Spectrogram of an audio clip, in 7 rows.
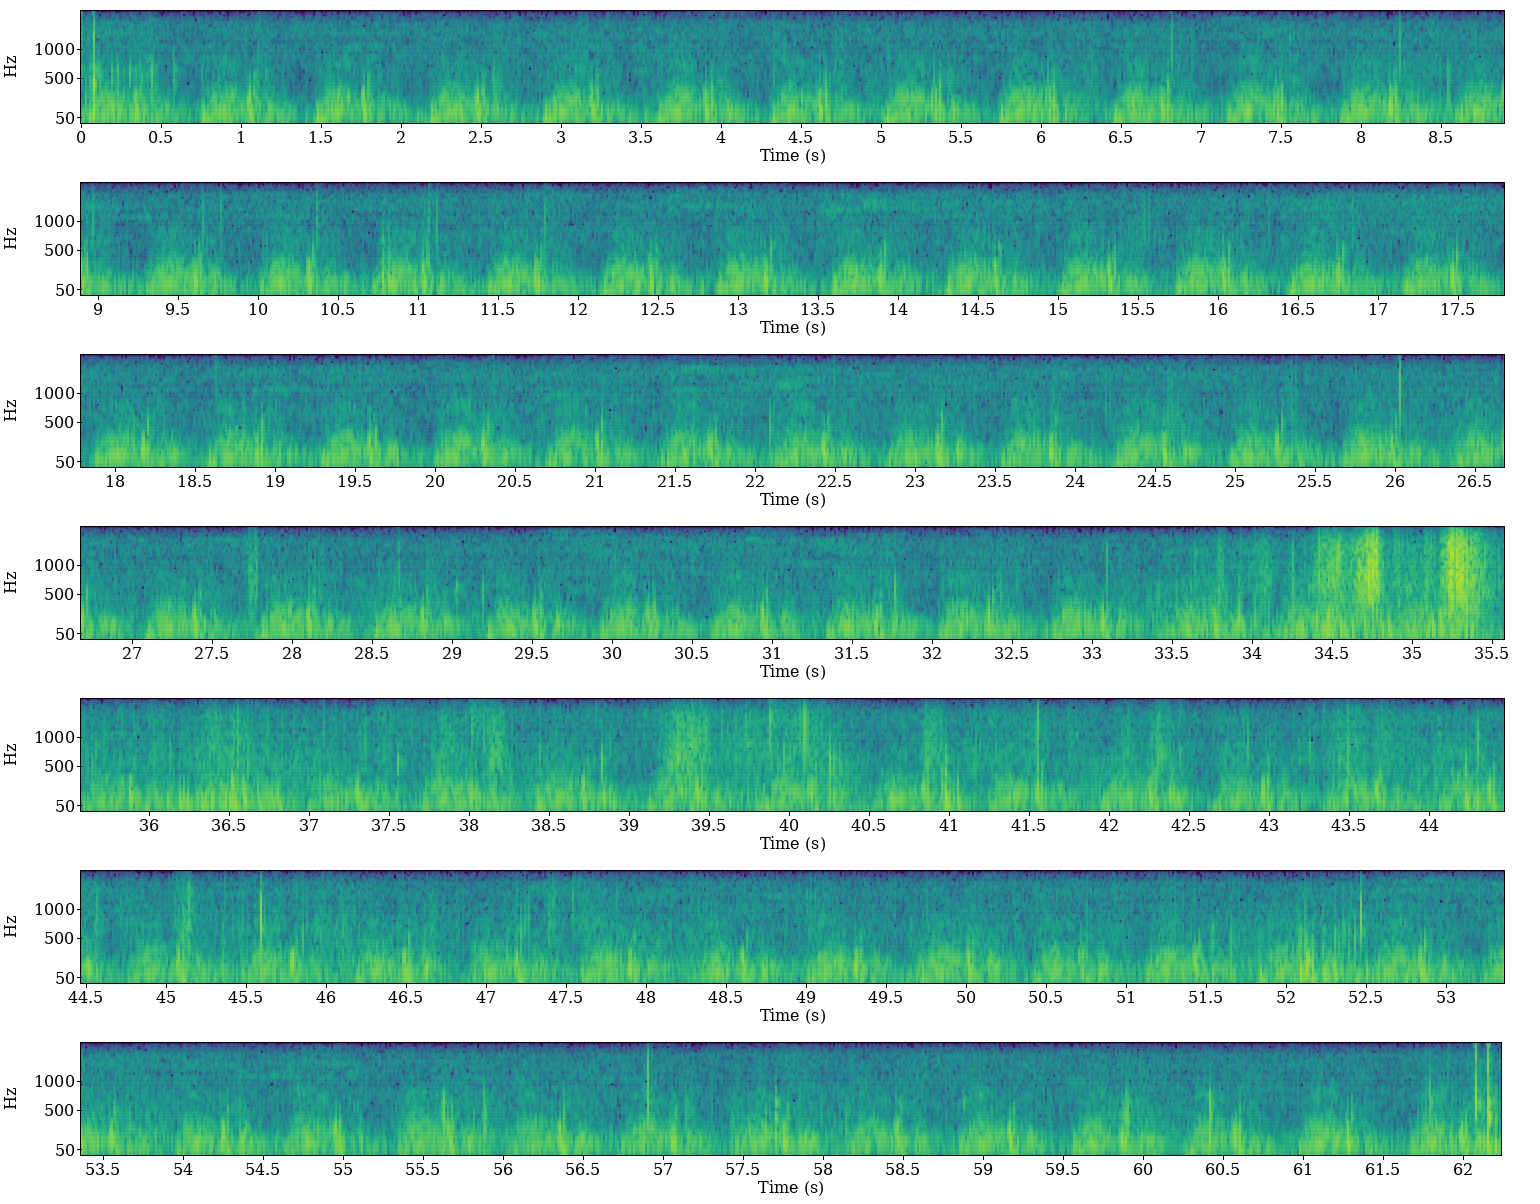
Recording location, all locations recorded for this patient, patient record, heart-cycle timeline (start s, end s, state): pulmonary valve (PV)
aortic valve (AV)+pulmonary valve (PV)+tricuspid valve (TV)+mitral valve (MV)+other location
#Age: nan
#Sex: Male
#Height: 163.0 cm
#Weight: 73.0 kg
#Pregnancy status: False
#Murmur: Present
#Murmur locations: aortic valve (AV)+mitral valve (MV)+pulmonary valve (PV)+other location+tricuspid valve (TV)
#Most audible location: mitral valve (MV)
#Systolic murmur timing: Holosystolic
#Systolic murmur shape: Decrescendo
#Systolic murmur grading: III/VI or higher
#Systolic murmur pitch: Medium
#Systolic murmur quality: Harsh
#Diastolic murmur timing: nan
#Diastolic murmur shape: nan
#Diastolic murmur grading: nan
#Diastolic murmur pitch: nan
#Diastolic murmur quality: nan
#Outcome: Abnormal
#Campaign: 2014 screening campaign
0.00	0.18	S1
0.18	0.32	systole
0.32	0.44	S2
0.44	0.84	diastole
0.84	1.00	S1
1.00	1.02	systole
1.02	1.16	S2
1.16	1.56	diastole
1.56	1.70	S1
1.70	1.74	systole
1.74	1.84	S2
1.84	2.24	diastole
2.24	2.42	S1
2.42	2.46	systole
2.46	2.56	S2
2.56	2.98	diastole
2.98	3.14	S1
3.14	3.16	systole
3.16	3.32	S2
3.32	3.66	diastole
3.66	3.80	S1
3.80	3.86	systole
3.86	3.98	S2
3.98	4.40	diastole
4.40	4.54	S1
4.54	4.60	systole
4.60	4.70	S2
4.70	5.08	diastole
5.08	5.24	S1
5.24	5.30	systole
5.30	5.42	S2
5.42	5.82	diastole
5.82	5.94	S1
5.94	6.00	systole
6.00	6.12	S2
6.12	6.54	diastole
6.54	6.70	S1
6.70	6.76	systole
6.76	6.88	S2
6.88	7.26	diastole
7.26	7.38	S1
7.38	7.44	systole
7.44	7.58	S2
7.58	7.96	diastole
7.96	8.12	S1
8.12	8.16	systole
8.16	8.26	S2
8.26	8.68	diastole
8.68	8.80	S1
8.80	8.86	systole
8.86	9.02	S2
9.02	9.38	diastole
9.38	9.54	S1
9.54	9.58	systole
9.58	9.74	S2
9.74	10.10	diastole
10.10	10.22	S1
10.22	10.26	systole
10.26	10.40	S2
10.40	10.78	diastole
10.78	10.94	S1
10.94	11.02	systole
11.02	11.12	S2
11.12	11.52	diastole
11.52	11.68	S1
11.68	11.72	systole
11.72	11.82	S2
11.82	12.20	diastole
12.20	12.34	S1
12.34	12.40	systole
12.40	12.54	S2
12.54	12.92	diastole
12.92	13.06	S1
13.06	13.12	systole
13.12	13.24	S2
13.24	13.68	diastole
13.68	13.82	S1
13.82	13.86	systole
13.86	13.96	S2
13.96	14.40	diastole
14.40	14.56	S1
14.56	14.58	systole
14.58	14.68	S2
14.68	15.08	diastole
15.08	15.24	S1
15.24	15.30	systole
15.30	15.44	S2
15.44	15.84	diastole
15.84	15.98	S1
15.98	16.02	systole
16.02	16.14	S2
16.14	16.52	diastole
16.52	16.66	S1
16.66	16.72	systole
16.72	16.86	S2
16.86	17.22	diastole
17.22	17.36	S1
17.36	17.44	systole
17.44	17.58	S2
17.58	17.96	diastole
17.96	18.12	S1
18.12	18.16	systole
18.16	18.28	S2
18.28	18.66	diastole
18.66	18.82	S1
18.82	18.86	systole
18.86	19.00	S2
19.00	19.36	diastole
19.36	19.50	S1
19.50	19.58	systole
19.58	19.72	S2
19.72	20.08	diastole
20.08	20.20	S1
20.20	20.26	systole
20.26	20.38	S2
20.38	20.78	diastole
20.78	20.90	S1
20.90	20.98	systole
20.98	21.12	S2
21.12	21.50	diastole
21.50	21.64	S1
21.64	21.70	systole
21.70	21.84	S2
21.84	22.18	diastole
22.18	22.32	S1
22.32	22.40	systole
22.40	22.52	S2
22.52	22.90	diastole
22.90	23.06	S1
23.06	23.10	systole
23.10	23.24	S2
23.24	23.62	diastole
23.62	23.74	S1
23.74	23.82	systole
23.82	23.96	S2
23.96	24.30	diastole
24.30	24.42	S1
24.42	24.54	systole
24.54	24.64	S2
24.64	25.02	diastole
25.02	25.20	S1
25.20	25.24	systole
25.24	25.38	S2
25.38	25.76	diastole
25.76	25.90	S1
25.90	25.94	systole
25.94	26.08	S2
26.08	26.48	diastole
26.48	26.60	S1
26.60	26.66	systole
26.66	26.80	S2
26.80	27.16	diastole
27.16	27.32	S1
27.32	27.36	systole
27.36	27.50	S2
27.50	27.88	diastole
27.88	28.02	S1
28.02	28.08	systole
28.08	28.18	S2
28.18	28.58	diastole
28.58	28.74	S1
28.74	28.78	systole
28.78	28.92	S2
28.92	29.32	diastole
29.32	29.46	S1
29.46	29.50	systole
29.50	29.64	S2
29.64	30.02	diastole
30.02	30.16	S1
30.16	30.22	systole
30.22	30.32	S2
30.32	30.70	diastole
30.70	30.86	S1
30.86	30.92	systole
30.92	31.04	S2
31.04	31.42	diastole
31.42	31.54	S1
31.54	31.60	systole
31.60	31.72	S2
31.72	32.14	diastole
32.14	32.30	S1
32.30	32.36	systole
32.36	32.48	S2
32.48	32.84	diastole
32.84	32.96	S1
32.96	33.04	systole
33.04	33.14	S2
33.14	33.56	diastole
33.56	33.70	S1
33.70	33.72	systole
33.72	33.86	S2
33.86	34.20	diastole
34.20	34.38	S1
34.38	34.46	systole
34.46	34.62	S2
34.62	35.06	diastole
35.06	35.22	S1
35.22	35.26	systole
35.26	35.42	S2
35.42	35.84	diastole
35.84	35.98	S1
35.98	36.02	systole
36.02	36.10	S2
36.10	36.48	diastole
36.48	36.66	S1
36.66	36.76	systole
36.76	36.88	S2
36.88	37.28	diastole
37.28	37.40	S1
37.40	37.46	systole
37.46	37.52	S2
37.52	37.90	diastole
37.90	38.08	S1
38.08	38.14	systole
38.14	38.22	S2
38.22	38.54	diastole
38.54	38.66	S1
38.66	38.70	systole
38.70	38.82	S2
38.82	39.20	diastole
39.20	39.32	S1
39.32	39.40	systole
39.40	39.52	S2
39.52	39.84	diastole
39.84	40.00	S1
40.00	40.08	systole
40.08	40.20	S2
40.20	40.64	diastole
40.64	40.76	S1
40.76	40.82	systole
40.82	40.92	S2
40.92	41.36	diastole
41.36	41.48	S1
41.48	41.52	systole
41.52	41.62	S2
41.62	42.04	diastole
42.04	42.18	S1
42.18	42.22	systole
42.22	42.36	S2
42.36	42.74	diastole
42.74	42.88	S1
42.88	42.94	systole
42.94	43.04	S2
43.04	43.46	diastole
43.46	43.58	S1
43.58	43.62	systole
43.62	43.78	S2
43.78	44.18	diastole
44.18	44.30	S1
44.30	44.34	systole
44.34	44.46	S2
44.46	44.86	diastole
44.86	45.00	S1
45.00	45.06	systole
45.06	45.18	S2
45.18	45.56	diastole
45.56	45.72	S1
45.72	45.76	systole
45.76	45.86	S2
45.86	46.26	diastole
46.26	46.40	S1
46.40	46.46	systole
46.46	46.60	S2
46.60	47.00	diastole
47.00	47.12	S1
47.12	47.16	systole
47.16	47.30	S2
47.30	47.68	diastole
47.68	47.82	S1
47.82	47.88	systole
47.88	47.98	S2
47.98	48.38	diastole
48.38	48.52	S1
48.52	48.58	systole
48.58	48.70	S2
48.70	49.10	diastole
49.10	49.22	S1
49.22	49.26	systole
49.26	49.42	S2
49.42	49.78	diastole
49.78	49.92	S1
49.92	49.98	systole
49.98	50.12	S2
50.12	50.54	diastole
50.54	50.64	S1
50.64	50.68	systole
50.68	50.80	S2
50.80	51.18	diastole
51.18	51.36	S1
51.36	51.44	systole
51.44	51.60	S2
51.60	52.02	diastole
52.02	52.20	S1
52.20	52.24	systole
52.24	52.38	S2
52.38	52.76	diastole
52.76	52.92	S1
52.92	52.96	systole
52.96	53.00	S2
53.00	53.34	diastole
53.34	53.50	S1
53.50	53.52	systole
53.52	53.64	S2
53.64	54.04	diastole
54.04	54.18	S1
54.18	54.22	systole
54.22	54.32	S2
54.32	54.72	diastole
54.72	54.86	S1
54.86	54.92	systole
54.92	55.06	S2
55.06	55.42	diastole
55.42	55.54	S1
55.54	55.60	systole
55.60	55.74	S2
55.74	56.12	diastole
56.12	56.24	S1
56.24	56.30	systole
56.30	56.46	S2
56.46	56.86	diastole
56.86	57.02	S1
57.02	57.06	systole
57.06	57.20	S2
57.20	57.54	diastole
57.54	57.70	S1
57.70	57.72	systole
57.72	57.88	S2
57.88	58.26	diastole
58.26	58.38	S1
58.38	58.42	systole
58.42	58.56	S2
58.56	58.94	diastole
58.94	59.08	S1
59.08	59.14	systole
59.14	59.28	S2
59.28	59.62	diastole
59.62	59.76	S1
59.76	59.84	systole
59.84	59.98	S2
59.98	60.38	diastole
60.38	60.48	S1
60.48	60.56	systole
60.56	60.68	S2
60.68	61.04	diastole
61.04	61.20	S1
61.20	61.24	systole
61.24	61.36	S2
61.36	61.74	diastole
61.74	61.92	S1
61.92	62.10	systole
62.10	62.24	S2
